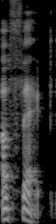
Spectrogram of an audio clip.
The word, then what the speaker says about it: affect: between mood and affect affect is spelled a f f e c t just like affect it's just pronounced affect mood is described by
